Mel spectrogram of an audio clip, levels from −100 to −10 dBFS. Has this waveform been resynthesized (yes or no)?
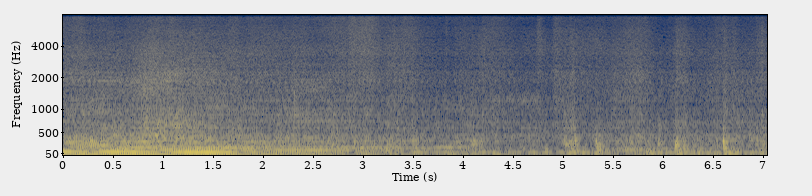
yes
